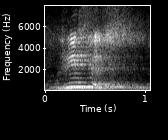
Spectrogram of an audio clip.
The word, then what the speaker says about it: rhesus: रीसस की spelling होती है RHESUS, रीसस।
